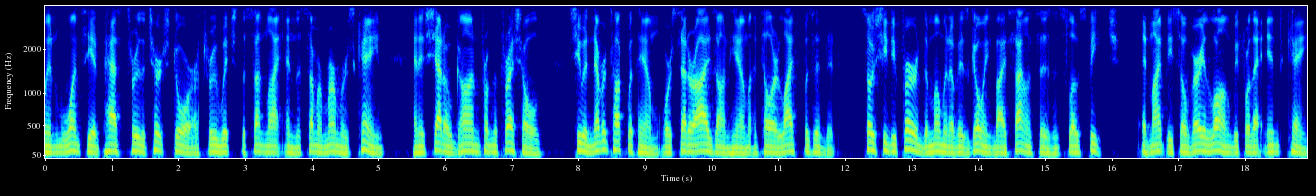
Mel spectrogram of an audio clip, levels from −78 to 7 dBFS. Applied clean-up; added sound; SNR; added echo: none; none; none; none.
